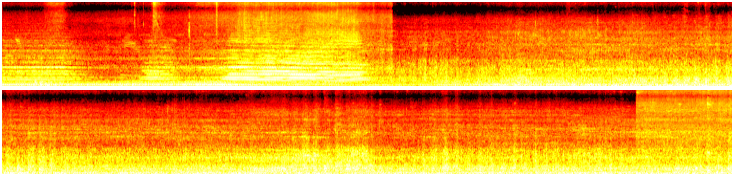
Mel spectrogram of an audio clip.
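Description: CSX freight locomotives blowing a multi-note air horn in several blasts, the last one long, over a low diesel rumble as they go by. After about seven seconds, empty steel coal hopper cars roll past close: a steady rush of wheels on rail with clickety-clack over the joints.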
